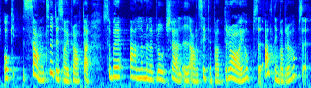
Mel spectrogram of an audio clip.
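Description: A woman co-hosting a casual podcast, telling a lively story, quoting others in animated voices, laughing and swearing casually. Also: a little high. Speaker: podcast co-host.

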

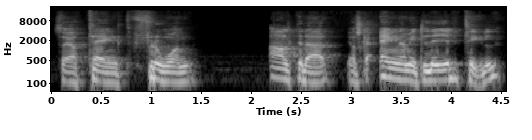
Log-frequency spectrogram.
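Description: A young guest on a podcast, his voice a bit hoarse, tells a spirited story. He brings its people to life by acting out their words with large swings in pitch.

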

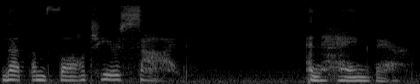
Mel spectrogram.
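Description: A woman whispering soothing guided relaxation and gentle affirmations in an unhurried ASMR style. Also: on the low side, creaky, slight background noise, rough recording.

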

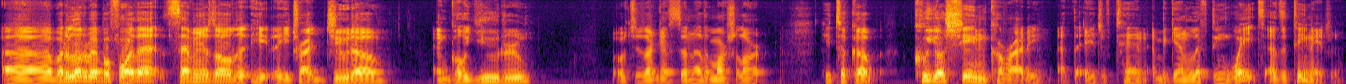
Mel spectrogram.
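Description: A man's voice: on the low side, expressive, moderate pace, fairly bright tone. A man with an American accent, co-hosting a podcast and telling a story in casual, joking chat, laughing often. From United States. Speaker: podcast co-host.

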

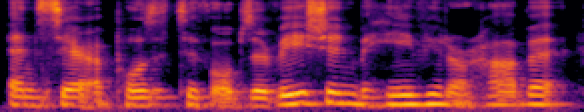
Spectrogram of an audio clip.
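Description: A woman giving scripted advice as a coach, in a tidy, structured and measured way. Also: on the low side, steady tone, vocal fry, mellow, breathy edge. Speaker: leadership coach and presenter. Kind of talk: scripted advice presentation to camera.

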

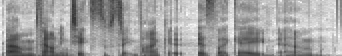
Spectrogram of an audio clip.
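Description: Gravelly, sardonic New man. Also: low voice, lively intonation, fairly bright tone, no echo, studio quality. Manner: quick, wordy, sardonic. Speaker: podcast co-host. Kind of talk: casual chat.

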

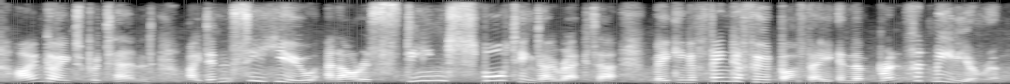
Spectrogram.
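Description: A woman's voice: mid-range voice, slight background noise, rough recording. An actress playing a furious, sarcastic woman who leaves a voicemail heard over a landline phone. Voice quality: biting, mock-calm sarcasm. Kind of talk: scripted audio comedy.

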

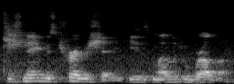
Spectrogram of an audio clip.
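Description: A man's voice: medium pitch, brisk. A man playing a tabletop game, chatting playfully and speaking earnestly in character. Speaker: player. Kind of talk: casual tabletop game play. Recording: roomy, slightly dull with faint noise.

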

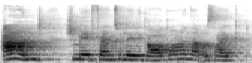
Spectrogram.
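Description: A woman co-hosting a casual podcast chat, enthusiastic and quick to gasp and laugh. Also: sits high, fairly even intonation, pushed and bright. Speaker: podcast co-host. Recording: very echoey room.

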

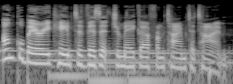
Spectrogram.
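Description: A woman's voice: fairly low pitch, expressive, a little fast, over music. Woman narrating a documentary story. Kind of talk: scripted narration.

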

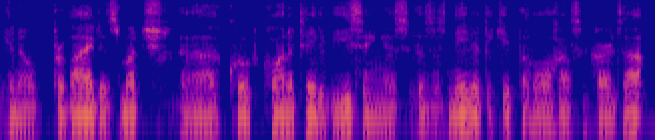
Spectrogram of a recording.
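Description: A male host with a very deep voice speaks in an unhurried way, hesitating often and leaning on fillers. The sound is close and dry. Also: slightly rough, no echo. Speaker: interview host. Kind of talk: conversational interview.

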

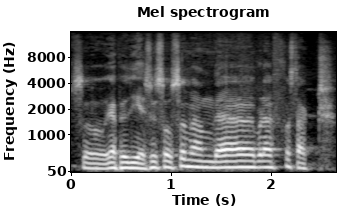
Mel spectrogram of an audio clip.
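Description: A man's voice: a little high, flat delivery, noisy background. A man, a novelist, talking about his own book in a candid, rambling way, swearing now and then. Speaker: novelist being interviewed. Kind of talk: casual conversation.

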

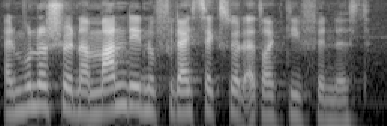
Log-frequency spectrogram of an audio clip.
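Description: A woman's voice: on the low side, expressive. A woman with a German accent co-hosting a podcast, reacting and joking in casual chat. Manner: bright reacting listener, quick jokey comments. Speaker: podcast co-host.

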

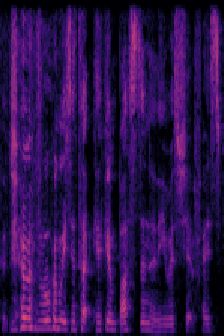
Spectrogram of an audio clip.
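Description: A man, a musician, telling animated, sweary anecdotes in a casual podcast chat. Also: high voice, fast.

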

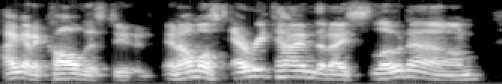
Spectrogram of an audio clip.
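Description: A man in his late fifties talks earnestly and at length, letting his stories wander as he goes. His voice sits at a middle pitch. The audio is a little muffled, with a dull, lo-fi edge. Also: a little fast. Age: 50s. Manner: earnest, rambling, animated storytelling. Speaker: guest entrepreneur. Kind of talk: casual interview talk.

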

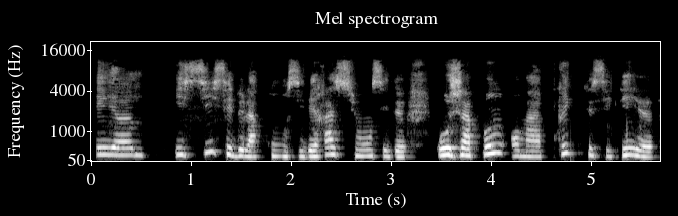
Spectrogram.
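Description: A Cameroonian-born woman speaking with a mellow, unhurried warmth. She recites in a rhythmic cadence and talks reflectively, stopping often to search for the next word. The sound is close and dry. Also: medium pitch, no room sound. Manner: rhythmic recitation, then earnest and reflective with hesitations. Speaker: poet and guest. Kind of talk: poetry reading then conversation.

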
